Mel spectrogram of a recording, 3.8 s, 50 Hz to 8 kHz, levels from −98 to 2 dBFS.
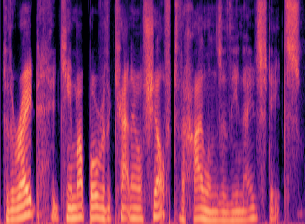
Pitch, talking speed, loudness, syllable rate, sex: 130 Hz, 265 wpm, -19 LUFS, 7.1 syllables/s, male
